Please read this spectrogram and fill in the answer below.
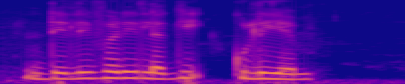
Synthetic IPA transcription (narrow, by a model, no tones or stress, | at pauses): ɖɛliʋɐɾilɐɡikʊlijɐm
